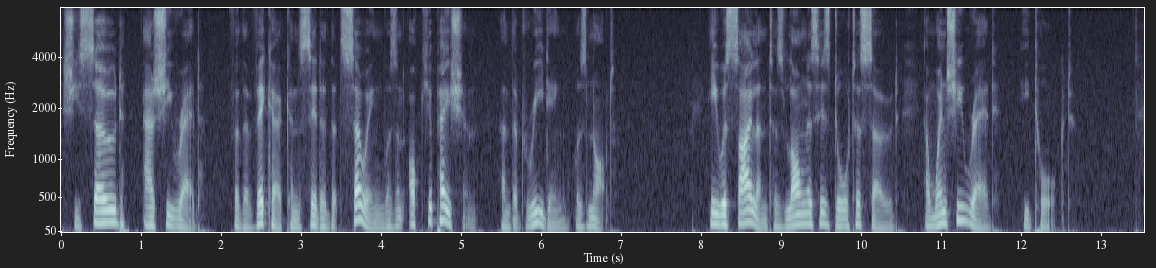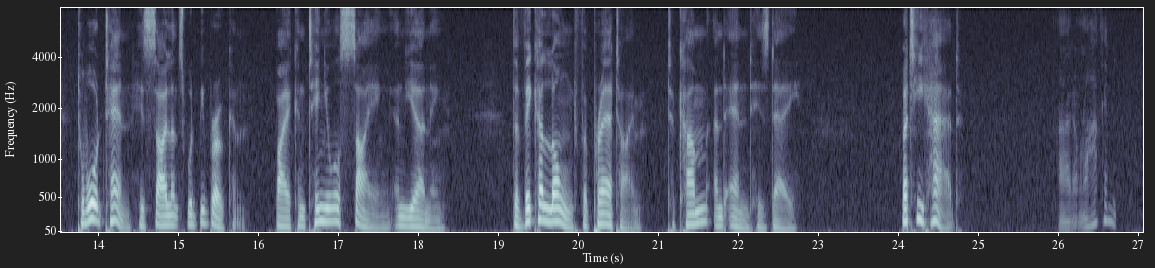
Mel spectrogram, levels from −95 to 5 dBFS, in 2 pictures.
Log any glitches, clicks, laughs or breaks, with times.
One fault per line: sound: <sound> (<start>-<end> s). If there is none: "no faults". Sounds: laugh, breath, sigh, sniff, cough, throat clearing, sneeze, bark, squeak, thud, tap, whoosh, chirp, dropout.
sound: sneeze (25.9-26.7 s)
